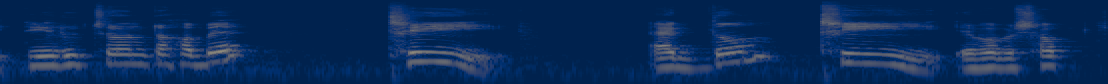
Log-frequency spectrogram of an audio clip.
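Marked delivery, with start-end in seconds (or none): 2.0-2.2 "ঠি" with a hard puff of air on t; firm aspirated T. Shown as a demonstration. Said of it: "শক্তভাবে". 4.1-4.3 "ঠি" with a hard puff of air on t; firm aspirated T. Shown as a demonstration. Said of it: "শক্তভাবে".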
